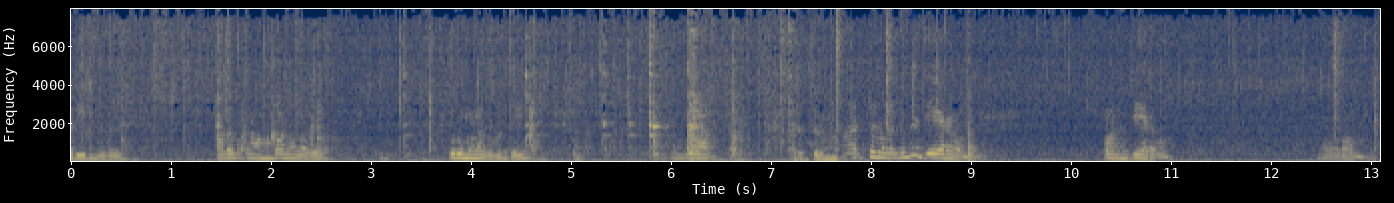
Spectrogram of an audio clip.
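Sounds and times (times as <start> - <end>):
onions sizzling in oil: 0.0 - 13.0
metal spatula scraping and knocking pan: 4.4 - 7.4.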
